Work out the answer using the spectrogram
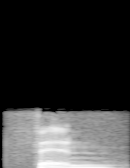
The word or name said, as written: Fenn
